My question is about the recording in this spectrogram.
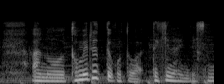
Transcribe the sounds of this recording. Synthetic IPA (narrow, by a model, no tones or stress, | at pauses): ano̞t̪o̞me̞ɾɯ̟t̪ːeɯko̞t̪o̞βa̰d̪e̞kʲinaĩnd̪esɨn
